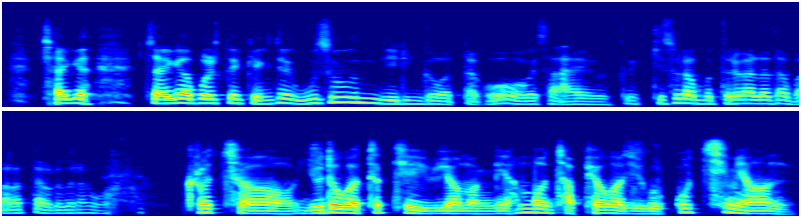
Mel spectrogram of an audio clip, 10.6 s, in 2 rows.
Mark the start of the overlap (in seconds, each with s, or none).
none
